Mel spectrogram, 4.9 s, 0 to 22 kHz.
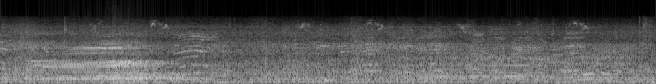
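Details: Cattle at the Padre Garcia cattle market in Batangas on July 17, 2026, with breeding cows and heifers on sale: a long, harmonic moo swelling and fading in the first second and a half over steady crowd murmur and distant vehicles.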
